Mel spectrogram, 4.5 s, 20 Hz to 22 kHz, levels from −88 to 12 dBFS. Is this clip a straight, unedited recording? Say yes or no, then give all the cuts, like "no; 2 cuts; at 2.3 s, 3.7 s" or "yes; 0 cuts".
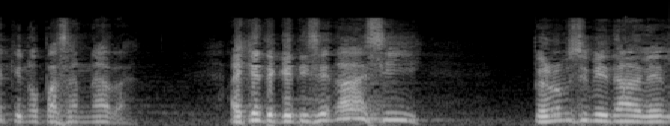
yes; 0 cuts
